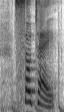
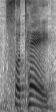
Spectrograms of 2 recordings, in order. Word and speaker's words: Sauté: Sauté. Sauté. Sauté. That is the British English pronunciation, while this one is the American way. Sauté.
